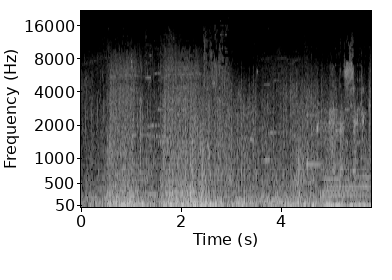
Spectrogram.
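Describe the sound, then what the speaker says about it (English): A capital carrier blows up in the space-combat game Star Wars Squadrons: a sustained, dense roar of booming blasts and crashing debris runs loud and continuous throughout, with faint tonal game sounds near the end. "And the second carrier goes up in flames."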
